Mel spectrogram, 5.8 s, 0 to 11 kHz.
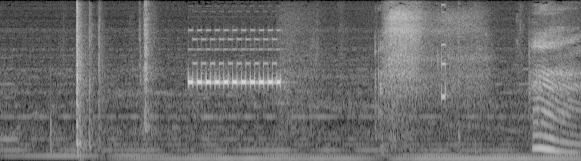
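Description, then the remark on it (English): A telephone rings at twelve minutes past seven in a single short trilling burst over a steady low hum, followed by rustling and shuffling noises. “It's 12 minutes past seven when a phone rings.”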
